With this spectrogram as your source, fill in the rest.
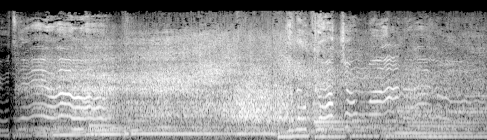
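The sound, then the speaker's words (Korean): A car engine revs and drives off with rising pitch and tire noise, loud, with faint music underneath, lasting several seconds with no talking; a drive-through quiz sound effect of a car passing with music playing from it. “자동차 소리 나기 전에 무슨 음악도 들렸는데 자 이게 이걸 너무 누구 노래지?”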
